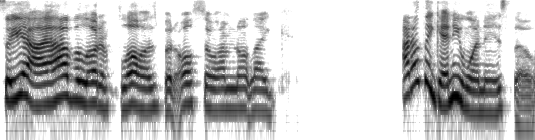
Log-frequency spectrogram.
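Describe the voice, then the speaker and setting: A woman speaks with a non-native accent and a fairly high pitch. Her loudness swings widely. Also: lively intonation, moderate pace. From Portugal, small town. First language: not English. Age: 20s. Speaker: podcast host and independent artist. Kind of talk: casual chat.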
